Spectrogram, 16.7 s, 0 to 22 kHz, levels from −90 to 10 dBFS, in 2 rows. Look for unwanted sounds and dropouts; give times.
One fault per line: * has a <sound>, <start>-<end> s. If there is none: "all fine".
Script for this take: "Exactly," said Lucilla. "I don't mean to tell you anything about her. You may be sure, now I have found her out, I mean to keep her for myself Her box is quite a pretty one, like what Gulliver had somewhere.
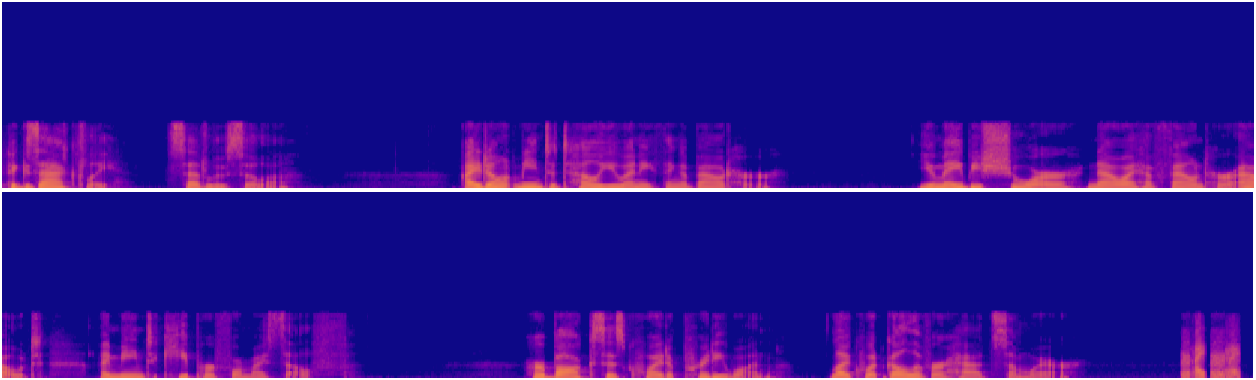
* has a laugh, 16.2-16.6 s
